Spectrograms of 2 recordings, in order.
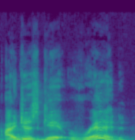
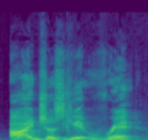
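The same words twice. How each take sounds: First: Said in the usual way. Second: "I" punched, then slowing on "just get red"; stress on I. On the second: Real, not acted. Comparing himself with his darker brother, stress on "I". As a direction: lean on "I" to set yourself apart.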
